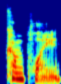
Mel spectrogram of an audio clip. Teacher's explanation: Make sure you stress the second syllable really well. That is going to be easier for you to reduce the vowel in the first syllable.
